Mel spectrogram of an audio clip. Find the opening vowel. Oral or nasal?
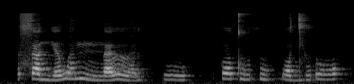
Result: oral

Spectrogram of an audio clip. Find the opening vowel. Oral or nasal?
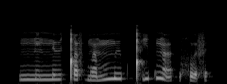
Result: nasal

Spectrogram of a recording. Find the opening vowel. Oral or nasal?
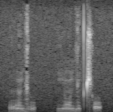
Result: nasal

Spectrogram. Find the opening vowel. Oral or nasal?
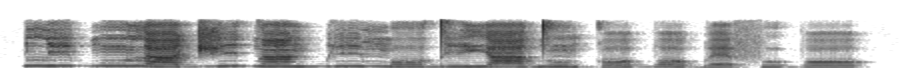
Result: oral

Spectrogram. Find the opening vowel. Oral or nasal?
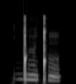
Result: nasal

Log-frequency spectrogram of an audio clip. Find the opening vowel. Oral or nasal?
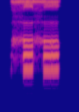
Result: oral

